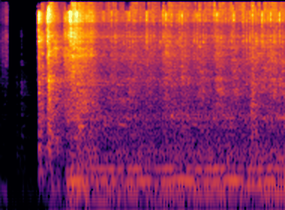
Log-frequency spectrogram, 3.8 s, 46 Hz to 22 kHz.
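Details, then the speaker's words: 1965 Mercury Comet Caliente, not run in 10 years, first start with a previously leaking carburetor; catches at once and settles to a steady, even idle without hunting or missing, running smoothly. "At 6, I bumped up to 12, you can hear it smooth right out. Carburetor's not leaking right now."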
